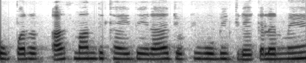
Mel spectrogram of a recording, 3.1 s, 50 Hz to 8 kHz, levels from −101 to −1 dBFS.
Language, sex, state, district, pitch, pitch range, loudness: Hindi, female, Chhattisgarh, Bilaspur, 250 Hz, 245-260 Hz, -14 LUFS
